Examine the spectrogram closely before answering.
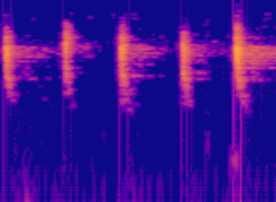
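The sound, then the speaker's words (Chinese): A little goat's light hoofsteps as it goes up a mountain to eat grass, five crisp hollow taps at a steady, even pace, fairly quiet, with no voices or other sounds around them. “大灰狼听见了小羊的脚步声，就在山洞里问：“ 谁呀？”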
